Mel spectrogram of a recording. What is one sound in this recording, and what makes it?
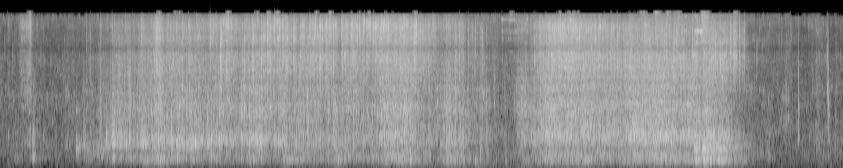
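Gravel pours from a bucket and rattles onto a heap of pebbles.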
